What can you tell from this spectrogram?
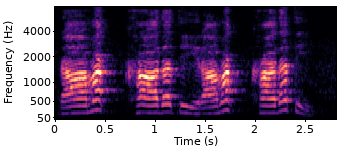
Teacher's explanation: आधे ख जैसा उसका उच्चारण हो जाता है। आधा विसर्ग भी नहीं होता, आधा ख भी नहीं होता, इन दोनों के बीच वाली स्थिति यहाँ पर उच्चारण के रूप में हमें प्राप्त होती है। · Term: जिह्वामूली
